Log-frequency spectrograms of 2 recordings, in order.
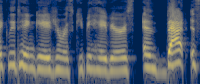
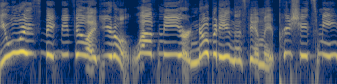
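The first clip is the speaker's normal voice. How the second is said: very high voice, holding back tears; 13 semitones higher than usual. Giving an example of how one comes into a family conversation, fighting back tears. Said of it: "in a voice like where I'm fighting back".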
